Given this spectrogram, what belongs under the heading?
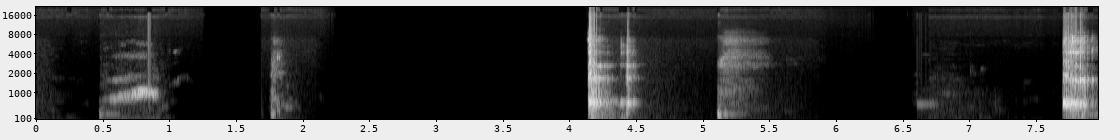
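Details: Several short, voiced burps separated by silent pauses, after eating Lahori cumin in a burping challenge.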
